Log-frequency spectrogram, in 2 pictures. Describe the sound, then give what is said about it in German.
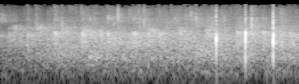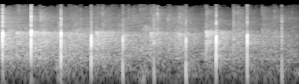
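A crowd breaks into steady applause for volunteers being thanked with a small gift, a dense wash of many hands clapping with a few sharp, louder claps standing out in an irregular rhythm, sustained at moderate volume without anyone speaking. “Und ich glaube, das ist auch ein Applaus wert, wenn jemand sich in einem Ehrenamt betätigt und sagt, ich stehe für eine Aufgabe zur Verfügung.”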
